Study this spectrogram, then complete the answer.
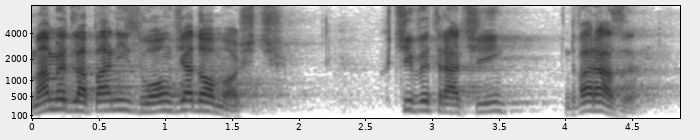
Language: Polish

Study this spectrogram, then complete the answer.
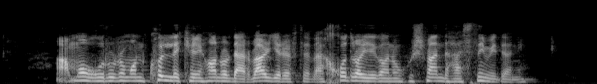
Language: Persian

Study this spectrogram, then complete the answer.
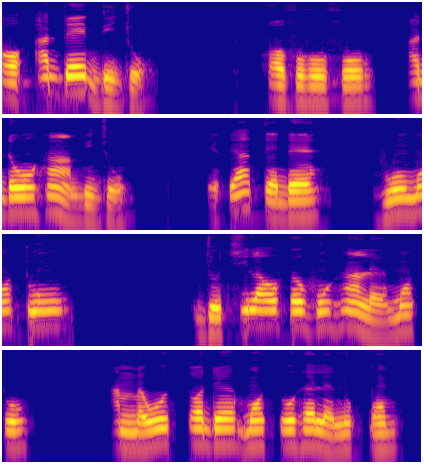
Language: Ewe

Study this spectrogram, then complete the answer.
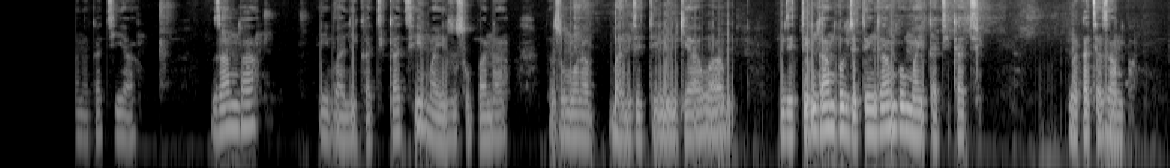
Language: Lingala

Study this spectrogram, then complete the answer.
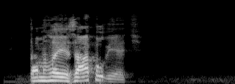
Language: Czech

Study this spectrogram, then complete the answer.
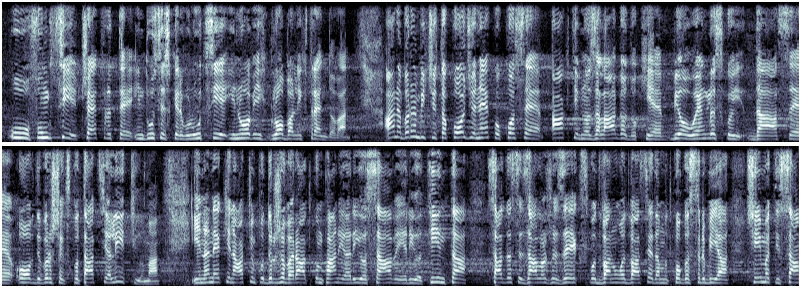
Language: Serbian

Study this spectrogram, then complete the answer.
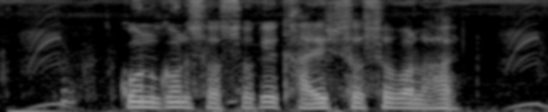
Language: Bangla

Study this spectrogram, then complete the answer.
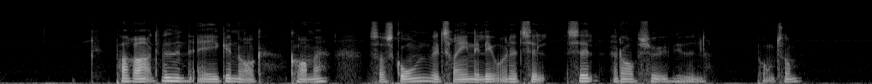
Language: Danish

